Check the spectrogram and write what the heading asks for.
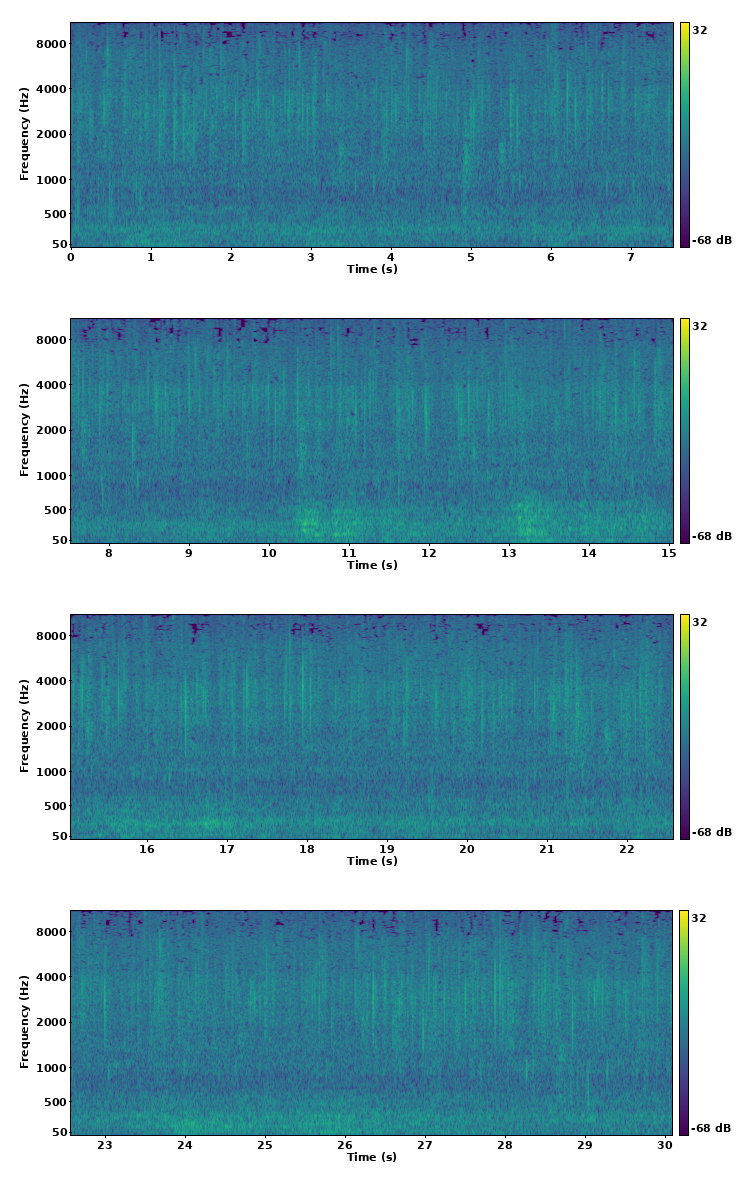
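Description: Steady rain falling, a dense patter of drops. About a third of the way in come two short, louder rumbles of thunder a few seconds apart, and a softer, longer rumble later on.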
